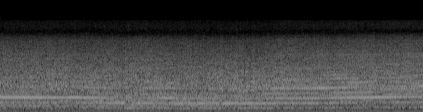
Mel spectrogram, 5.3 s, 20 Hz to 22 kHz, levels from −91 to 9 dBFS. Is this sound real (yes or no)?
yes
